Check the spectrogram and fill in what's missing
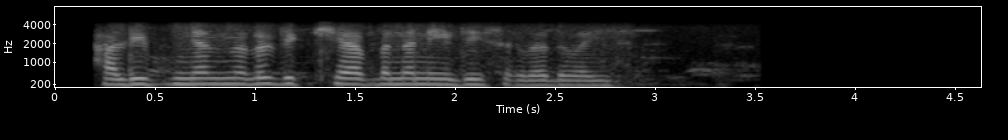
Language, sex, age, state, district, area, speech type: Dogri, female, 18-30, Jammu and Kashmir, Samba, urban, conversation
